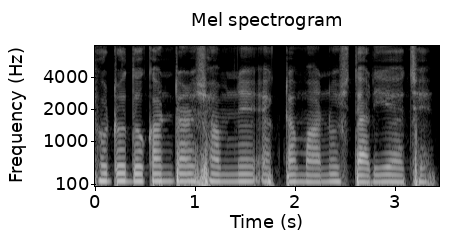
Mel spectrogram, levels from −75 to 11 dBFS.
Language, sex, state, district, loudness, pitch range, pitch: Bengali, male, Assam, Kamrup Metropolitan, -18 LUFS, 145-160 Hz, 155 Hz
